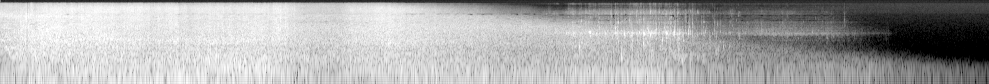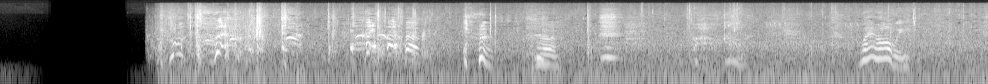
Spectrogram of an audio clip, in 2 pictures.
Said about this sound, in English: Oh. Do you hear that? What is it? Oh. It's water. What? From where?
